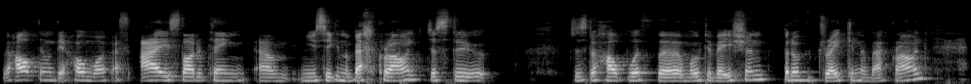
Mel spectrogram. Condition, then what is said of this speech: No condition.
